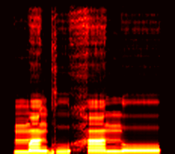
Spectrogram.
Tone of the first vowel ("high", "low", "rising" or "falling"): high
